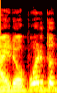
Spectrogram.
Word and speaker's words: aeropuerto: que saberse la norma la separación en sílabas es Aeropuerto Así que son cinco sílabas y por tanto el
